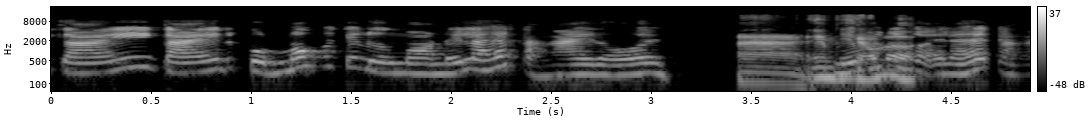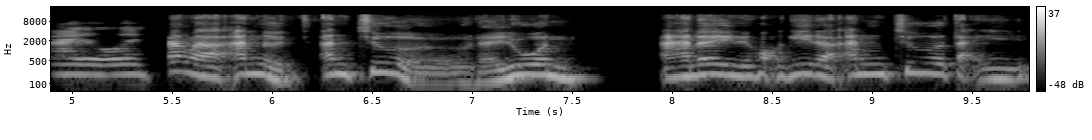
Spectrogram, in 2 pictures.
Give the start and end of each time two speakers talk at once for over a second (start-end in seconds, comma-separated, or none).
none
